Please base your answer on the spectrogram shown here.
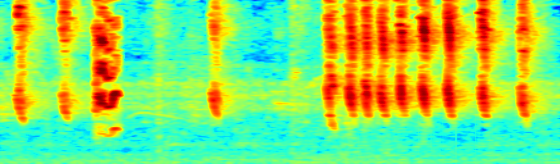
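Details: High chirping from a female double-collared seedeater, used to prompt a male to sing: a few spaced tweets and a longer warbled note, then a steady row of about ten quick, bright chirps.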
